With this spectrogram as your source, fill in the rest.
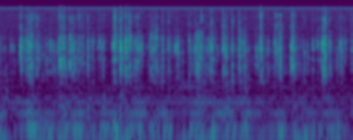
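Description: Fingertips type rapidly across a full-size black plastic computer keyboard with hollow keycaps, seen close up. A quick, uneven stream of dry, bright clacks with almost no ring sits over a faint steady low hum.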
